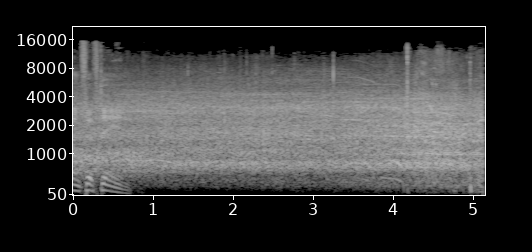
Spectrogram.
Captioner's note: cheering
